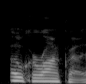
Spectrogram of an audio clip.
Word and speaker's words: Okoronkwo: Okorocano, I believe is how you say it. Okoronkwo, that's it.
